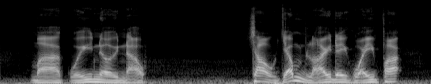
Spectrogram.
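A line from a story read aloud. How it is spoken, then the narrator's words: Stern, composed. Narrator (Vietnamese): Sau khi ổn định lại cảm xúc, ông Lợi mới nghiêm giọng lên tiếng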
